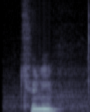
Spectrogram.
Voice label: Homshetsi i dont have

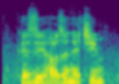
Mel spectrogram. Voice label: Homshetsi i dont like you

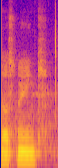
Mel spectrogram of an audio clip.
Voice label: Homshetsi fifteen

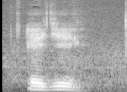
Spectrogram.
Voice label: Homshetsi i came

